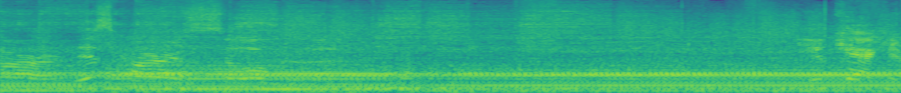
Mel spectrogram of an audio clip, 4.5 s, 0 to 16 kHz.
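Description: A 2012 Ford Mustang Boss 302 engine drones steadily from inside the cabin while driving, a loud continuous low rumble with slight shifts in pitch, under people talking.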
